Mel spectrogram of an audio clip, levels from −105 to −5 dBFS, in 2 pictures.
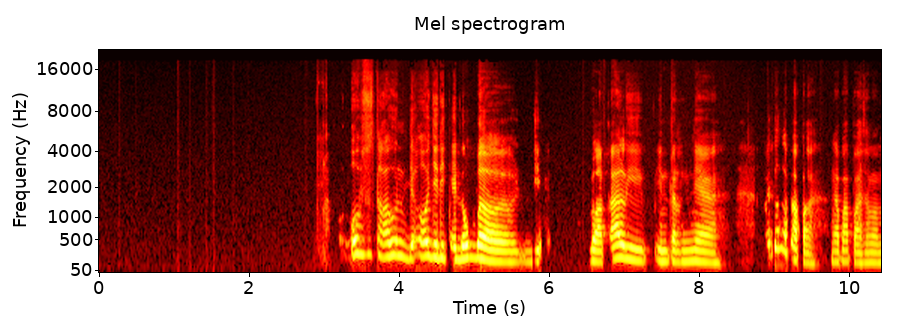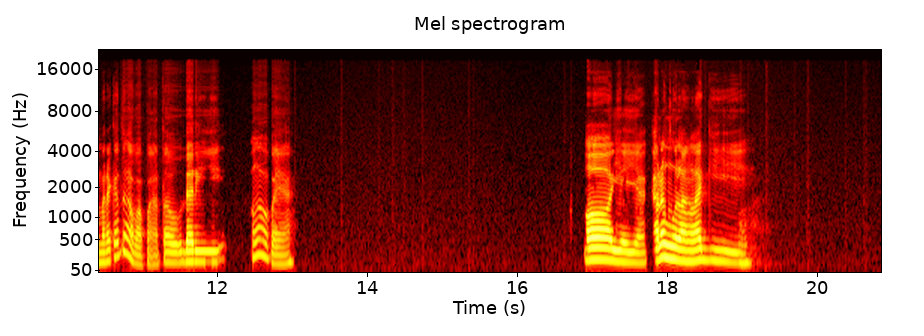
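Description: Crude rate conversion from 10.72 to 13.14 s in this speech clip: samples dropped rather than filtered, consistent with 48 kHz to 44.1 kHz, leave a gritty inharmonic fizz roughly 30 dB down.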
